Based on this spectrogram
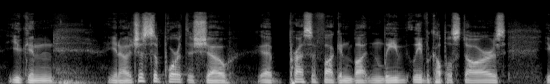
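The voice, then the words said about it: Slightly out of breath. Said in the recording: “I'm a little out of breath. I just ran from the other side of the Creator Pro gym”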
